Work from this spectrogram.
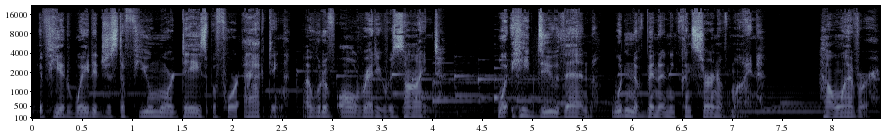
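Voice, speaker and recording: Deadpan aloof scholar, voiced by a man. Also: mid-range voice, moderate pace, music in the background, lightly acted. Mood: detached. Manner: dry, detached, matter-of-fact. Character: aloof, blunt young male scholar official. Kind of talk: video game voice acting.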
